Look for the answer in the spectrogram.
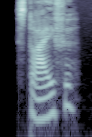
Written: strejf

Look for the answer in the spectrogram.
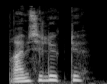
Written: bremselygte

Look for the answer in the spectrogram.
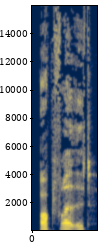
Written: opvride

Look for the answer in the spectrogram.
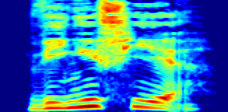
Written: vingefjer

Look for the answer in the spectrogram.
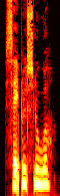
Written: sabelsluger

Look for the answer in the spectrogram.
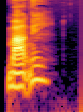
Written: mangel

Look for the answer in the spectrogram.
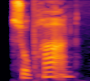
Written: sopraner

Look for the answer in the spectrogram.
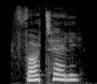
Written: fåtallig

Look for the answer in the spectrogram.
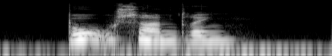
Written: bosondring

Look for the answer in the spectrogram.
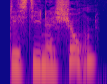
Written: destination

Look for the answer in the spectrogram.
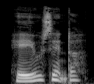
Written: havecenter

